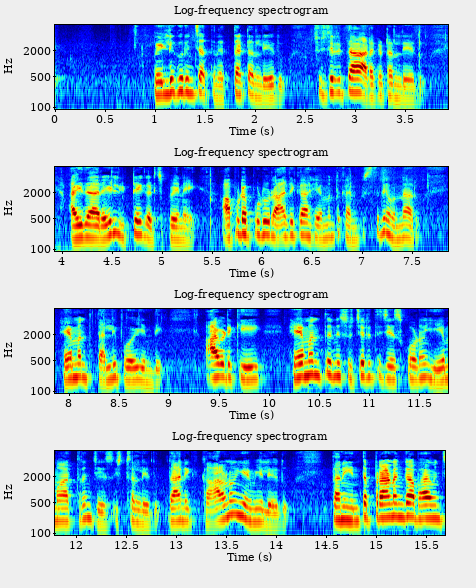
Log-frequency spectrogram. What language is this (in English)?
Telugu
